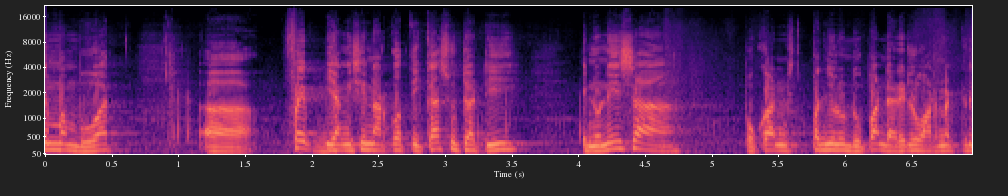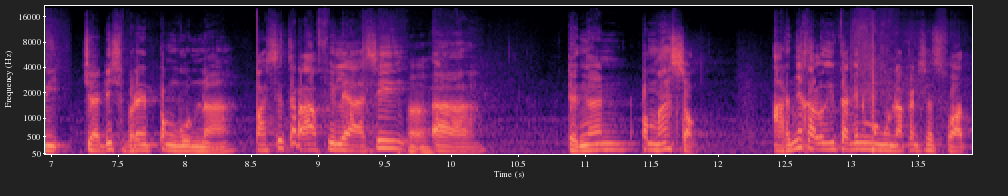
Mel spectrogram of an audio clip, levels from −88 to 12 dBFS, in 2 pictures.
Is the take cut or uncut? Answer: cut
